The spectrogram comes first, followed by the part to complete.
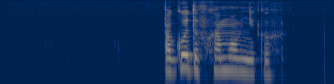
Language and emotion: Russian, neutral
